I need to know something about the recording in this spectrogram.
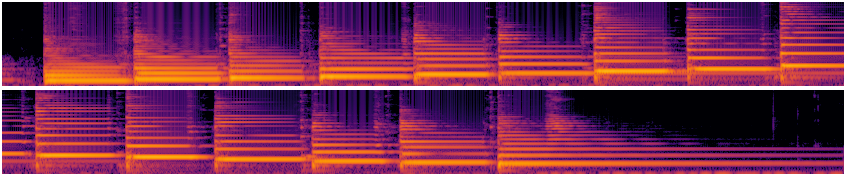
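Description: Archtop guitar playing single picked notes at about two a second: an arpeggio phrase that climbs, then comes back down to the root of E flat, held and left to ring out. It is a G half-diminished arpeggio played over E flat, the root added, giving a seventh-and-ninth sound.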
